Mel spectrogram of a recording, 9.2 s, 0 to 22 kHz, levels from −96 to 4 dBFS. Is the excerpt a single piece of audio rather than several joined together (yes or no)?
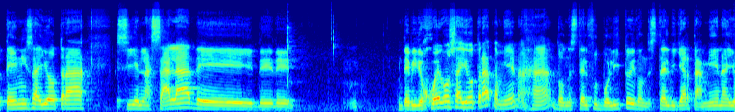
no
